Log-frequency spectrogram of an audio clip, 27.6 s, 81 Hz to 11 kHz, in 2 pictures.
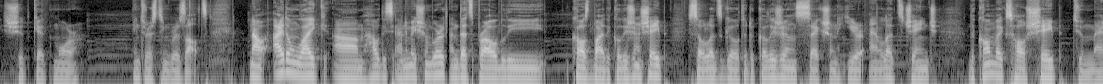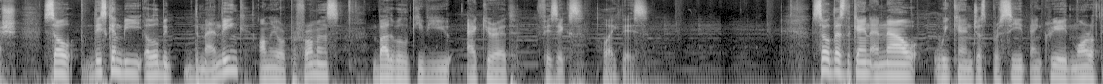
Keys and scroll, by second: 2.1 space, 18.0 space, 23.6 space.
